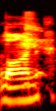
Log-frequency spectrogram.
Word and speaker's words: ln: You can call it lawn.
